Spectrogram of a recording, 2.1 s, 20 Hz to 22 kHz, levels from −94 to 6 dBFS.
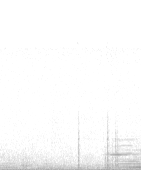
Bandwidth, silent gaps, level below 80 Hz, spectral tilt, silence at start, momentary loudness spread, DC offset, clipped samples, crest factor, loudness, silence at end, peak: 16 kHz; none; -64 dBFS; -5 dB/octave; 0 s; 5 LU; under 0.1%; under 0.1%; 12 dB; -65 LUFS; 0 s; -48 dBFS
